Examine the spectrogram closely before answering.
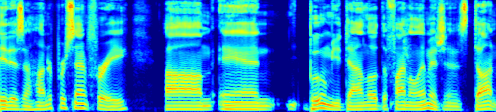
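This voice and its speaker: Over a very clean, silent background with a dry, close sound and no echo, a man speaks at a moderate pace with fairly even intonation in a plain, everyday voice. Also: fairly low pitch for a man. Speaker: podcast host. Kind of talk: interview for a marketing podcast.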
